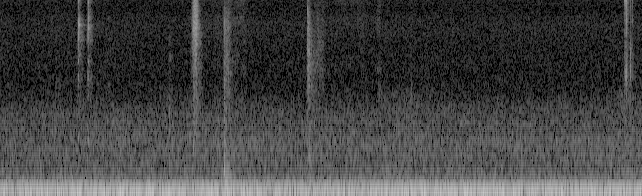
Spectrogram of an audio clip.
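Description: A computer mouse clicks through an online sensory survey, several sharp, faint clicks spaced irregularly over a low steady room hum.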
